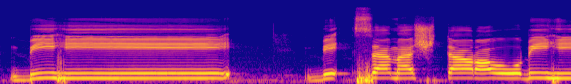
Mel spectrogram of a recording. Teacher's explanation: हा पे खड़ी ज़ेर है और मद है तो नीचे की तरफ खींचेंगे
